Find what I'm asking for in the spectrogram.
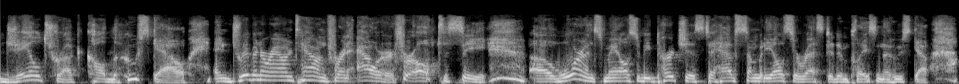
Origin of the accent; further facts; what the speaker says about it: Taft, California, United States; the celebration in my hometown of Taft, California.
